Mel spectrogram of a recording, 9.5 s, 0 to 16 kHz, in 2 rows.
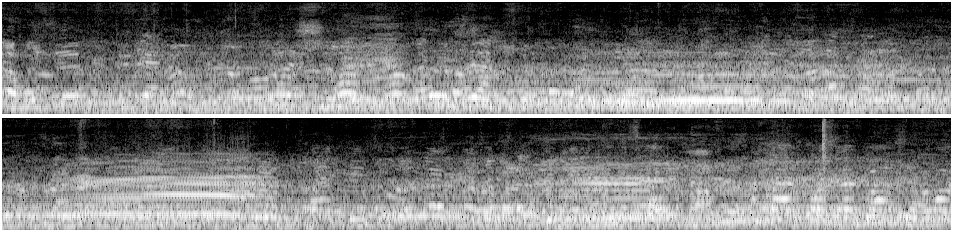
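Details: Noakhali farmer's newly bought young bull and heifer calves, 21 July; a few softer moos rising and falling around three to six seconds, partly buried under continuous voices and crowd chatter.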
